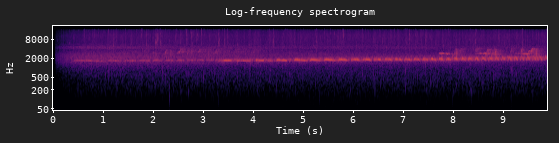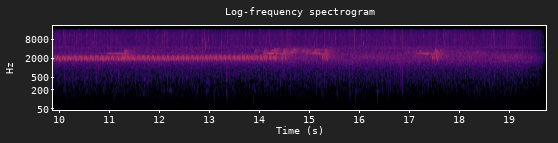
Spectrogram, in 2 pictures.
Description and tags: Unknown bird in rainy woods.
